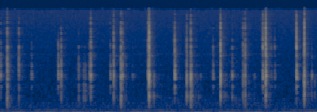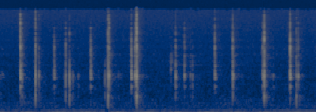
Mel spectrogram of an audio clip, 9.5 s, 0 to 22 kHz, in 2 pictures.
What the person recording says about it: 3:47 Metal candle tin tapping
